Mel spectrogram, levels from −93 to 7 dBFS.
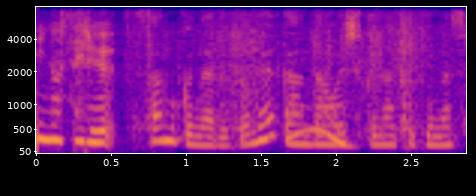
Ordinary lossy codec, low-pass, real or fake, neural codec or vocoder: none; 7.2 kHz; real; none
